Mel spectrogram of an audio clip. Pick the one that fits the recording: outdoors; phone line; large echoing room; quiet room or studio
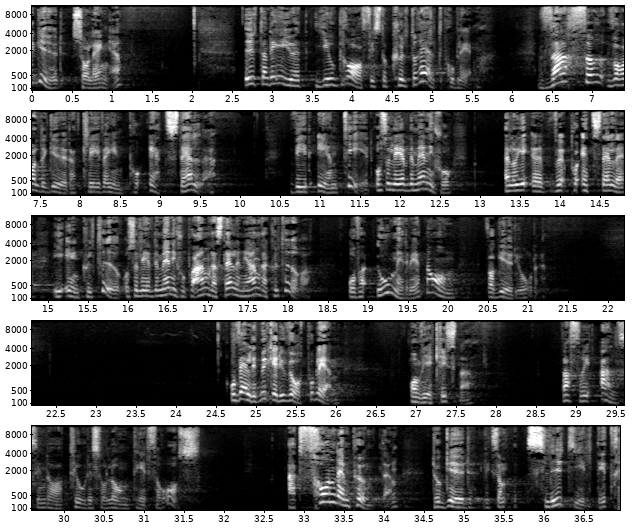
large echoing room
